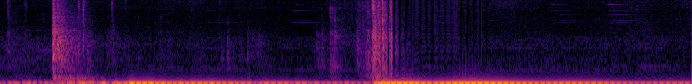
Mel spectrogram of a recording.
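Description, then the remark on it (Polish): A balcony door is pushed shut fairly gently, a second, quieter closing in a test of very low-frequency pickup: a soft bump, then a deeper, heavier thud with a brief rattle after it, all over a low, steady rumble with no talking. “Może jeszcze raz troszeczkę ciszej go zamknę.”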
